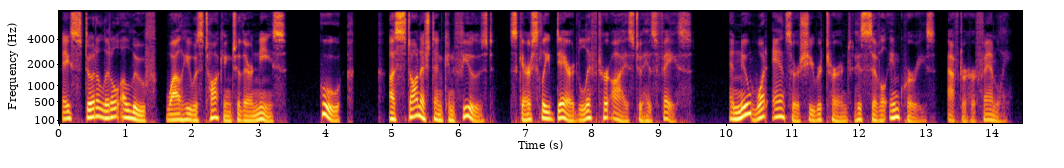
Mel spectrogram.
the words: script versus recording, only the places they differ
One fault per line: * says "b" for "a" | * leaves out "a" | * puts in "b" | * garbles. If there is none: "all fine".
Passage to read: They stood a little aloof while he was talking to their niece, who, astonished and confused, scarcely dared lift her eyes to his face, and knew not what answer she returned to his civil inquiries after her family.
* leaves out "not"
* leaves out "to"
